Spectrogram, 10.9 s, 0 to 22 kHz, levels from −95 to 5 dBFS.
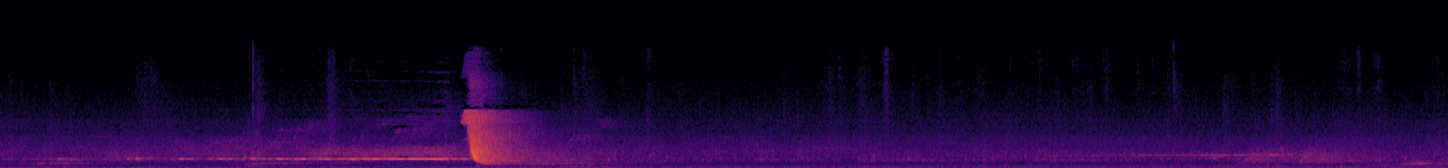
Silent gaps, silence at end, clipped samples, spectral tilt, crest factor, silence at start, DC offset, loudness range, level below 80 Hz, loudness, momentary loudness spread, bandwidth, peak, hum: none; 0 s; under 0.1%; 0.5 dB/octave; 30 dB; 0 s; under 0.1%; 21 LU; -72 dBFS; -41 LUFS; 21 LU; 16 kHz; -18 dBFS; none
